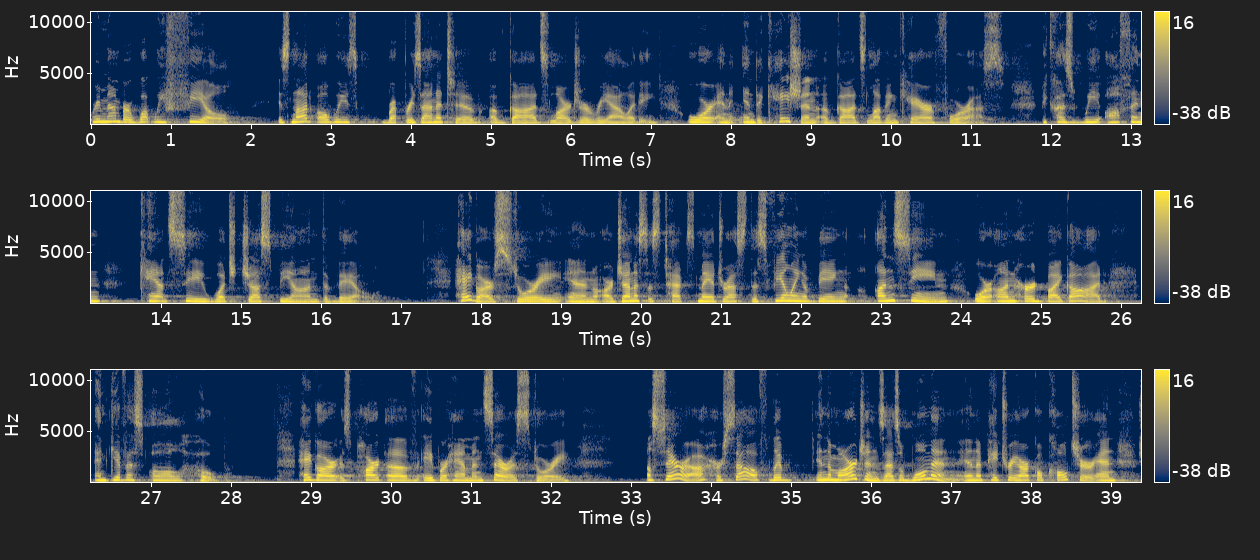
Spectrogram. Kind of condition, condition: setting, large echoing room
